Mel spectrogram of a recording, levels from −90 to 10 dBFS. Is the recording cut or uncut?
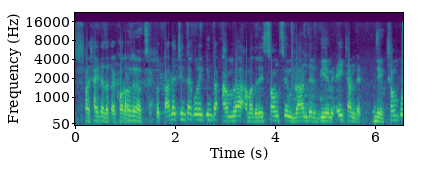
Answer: uncut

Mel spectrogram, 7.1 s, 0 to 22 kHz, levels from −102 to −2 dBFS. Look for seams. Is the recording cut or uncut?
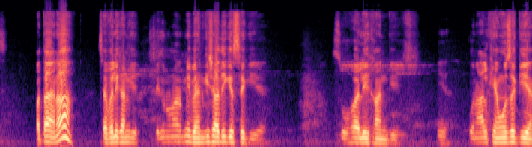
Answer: uncut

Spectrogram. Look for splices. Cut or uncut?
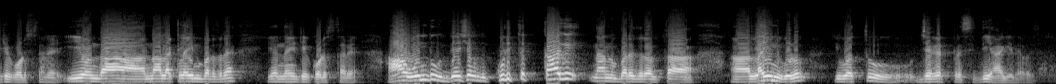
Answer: uncut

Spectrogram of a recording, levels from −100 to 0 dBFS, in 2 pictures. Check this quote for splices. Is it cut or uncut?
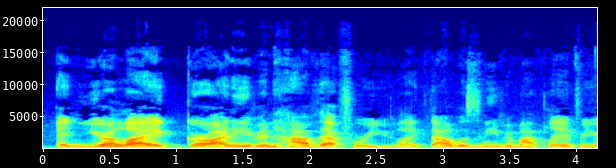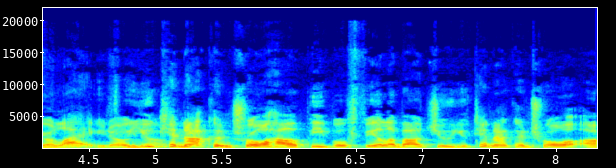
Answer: cut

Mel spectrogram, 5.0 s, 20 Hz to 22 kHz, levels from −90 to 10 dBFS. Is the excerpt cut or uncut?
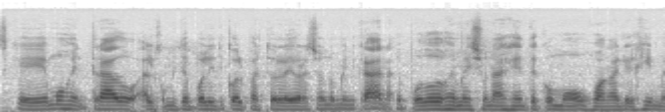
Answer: cut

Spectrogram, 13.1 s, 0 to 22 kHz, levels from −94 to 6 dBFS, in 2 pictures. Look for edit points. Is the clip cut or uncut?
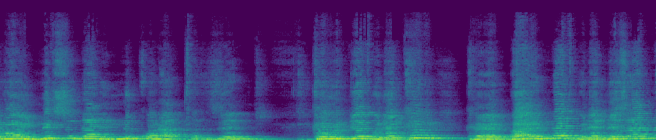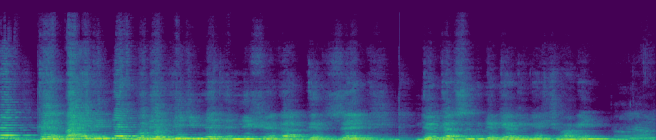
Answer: cut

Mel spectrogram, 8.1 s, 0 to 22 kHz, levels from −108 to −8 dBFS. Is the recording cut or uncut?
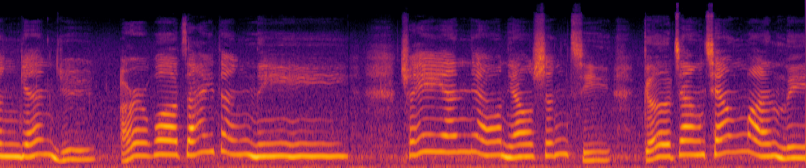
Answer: uncut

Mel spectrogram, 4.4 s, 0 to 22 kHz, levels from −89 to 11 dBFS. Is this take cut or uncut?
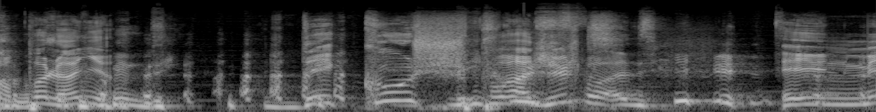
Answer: uncut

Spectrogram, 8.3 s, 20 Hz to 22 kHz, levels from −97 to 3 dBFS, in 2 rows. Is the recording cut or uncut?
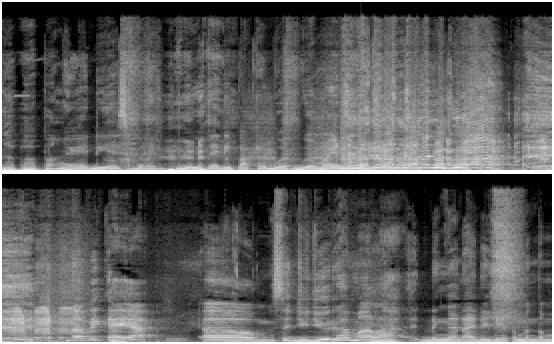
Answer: cut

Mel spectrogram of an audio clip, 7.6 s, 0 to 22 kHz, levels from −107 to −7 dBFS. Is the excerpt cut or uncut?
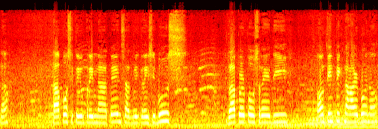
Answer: uncut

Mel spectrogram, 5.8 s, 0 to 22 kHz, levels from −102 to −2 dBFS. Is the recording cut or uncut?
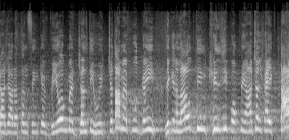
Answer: uncut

